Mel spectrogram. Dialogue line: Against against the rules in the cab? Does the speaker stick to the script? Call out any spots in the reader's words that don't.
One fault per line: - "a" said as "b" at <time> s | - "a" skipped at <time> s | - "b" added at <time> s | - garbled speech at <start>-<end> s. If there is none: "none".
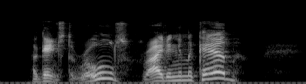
- "against" skipped at 0.7 s
- "riding" added at 1.4 s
